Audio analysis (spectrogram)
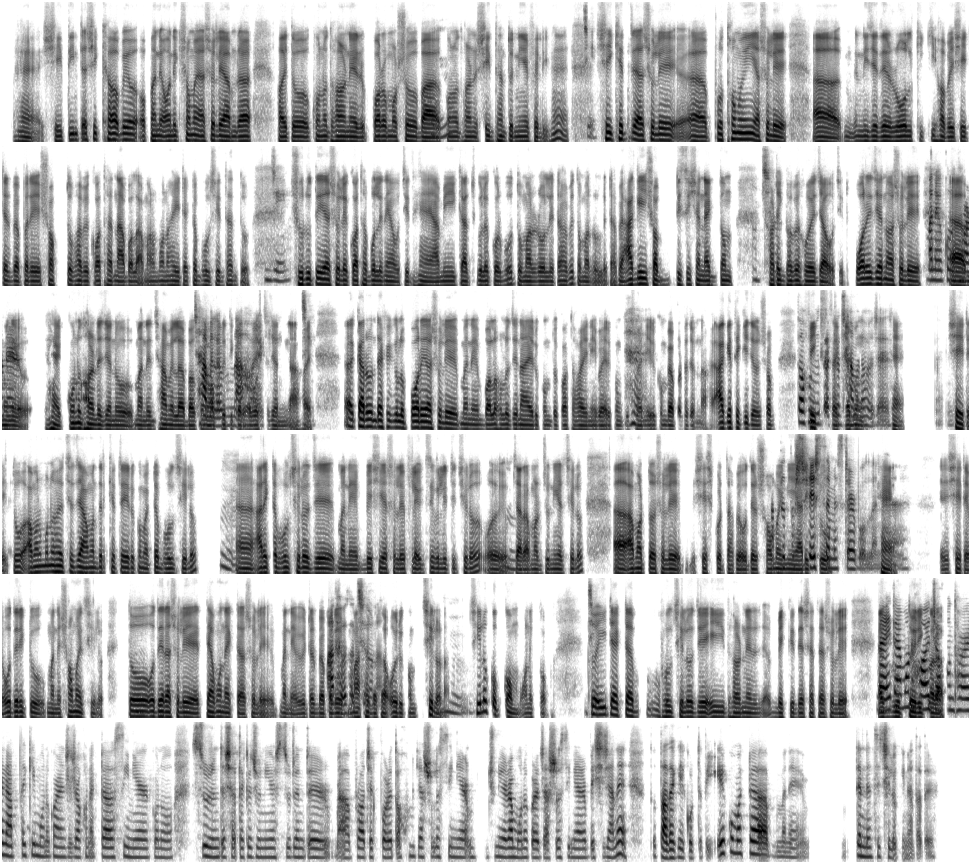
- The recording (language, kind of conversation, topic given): Bengali, podcast, শেখার পথে কোনো বড় ব্যর্থতা থেকে তুমি কী শিখেছ?
- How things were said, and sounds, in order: other noise; unintelligible speech; in English: "ফ্লেক্সিবিলিটি"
